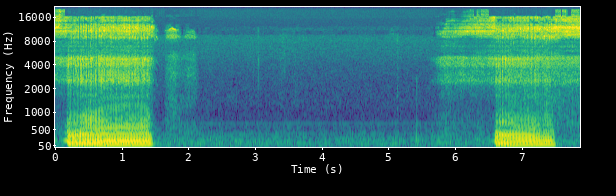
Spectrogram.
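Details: Sleeping French bulldog: two loud, low, rattling snores several seconds apart, with near silence between breaths; dog snoring.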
